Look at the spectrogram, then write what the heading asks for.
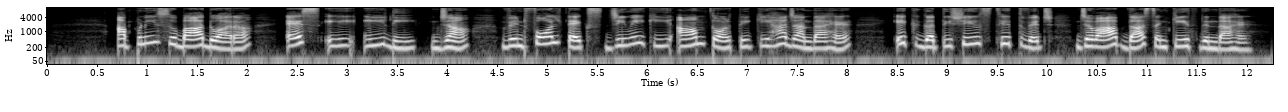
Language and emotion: Punjabi, neutral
